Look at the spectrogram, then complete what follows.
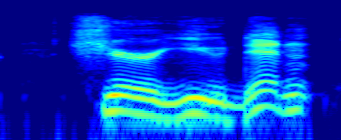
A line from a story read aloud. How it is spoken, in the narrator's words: chuckled Sliver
